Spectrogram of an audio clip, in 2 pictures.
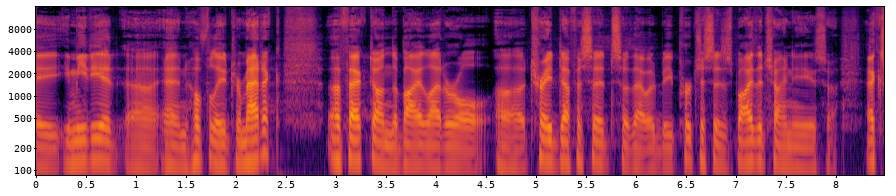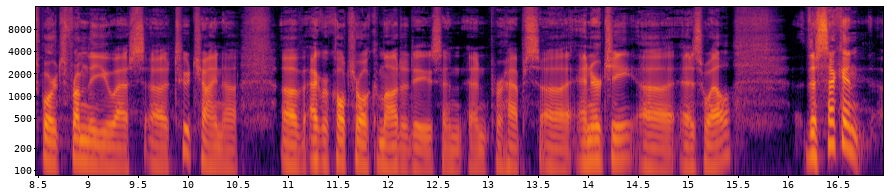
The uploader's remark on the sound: We’re live from the US-China Business Council’s Forecast 2019 Conference in Washington, D.C.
